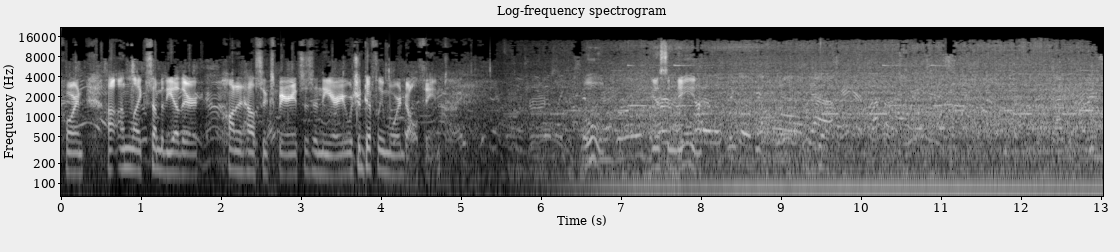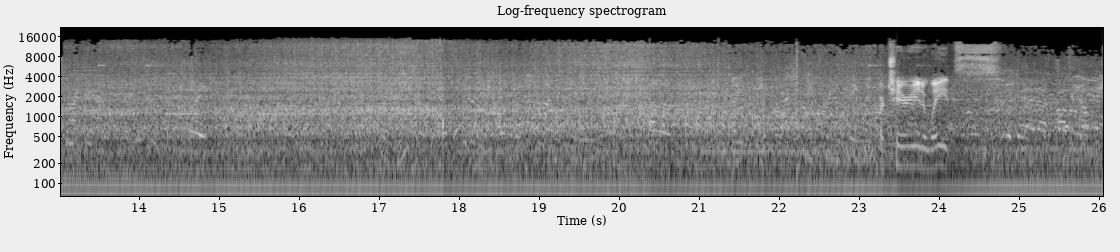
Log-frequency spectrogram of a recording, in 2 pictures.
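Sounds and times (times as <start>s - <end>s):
people's voices: 0.0s - 26.0s
tractor engine droning: 4.4s - 26.0s.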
